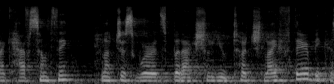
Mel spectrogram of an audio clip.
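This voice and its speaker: The speaker has an Irish accent and fairly even intonation. Audible room echo and noticeable background noise surround the voice. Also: woman. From Ireland. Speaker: theologian and musician, keynote speaker. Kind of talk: conference keynote talk. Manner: fast.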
